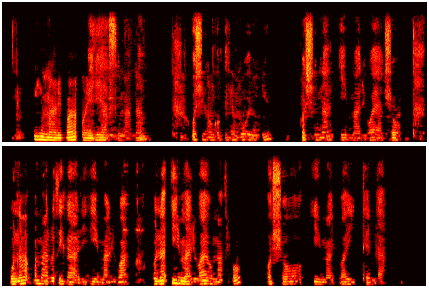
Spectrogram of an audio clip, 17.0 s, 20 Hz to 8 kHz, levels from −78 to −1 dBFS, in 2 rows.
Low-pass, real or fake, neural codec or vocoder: 7.2 kHz; real; none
